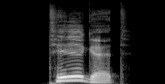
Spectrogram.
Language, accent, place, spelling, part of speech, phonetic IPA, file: German, Germany, Berlin, tilget, verb, [ˈtɪlɡət], De-tilget.ogg
- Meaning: second-person plural subjunctive I of tilgen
